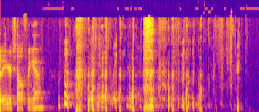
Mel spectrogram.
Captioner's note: all chuckling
